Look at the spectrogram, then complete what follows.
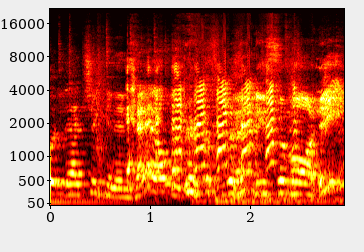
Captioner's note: laughing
